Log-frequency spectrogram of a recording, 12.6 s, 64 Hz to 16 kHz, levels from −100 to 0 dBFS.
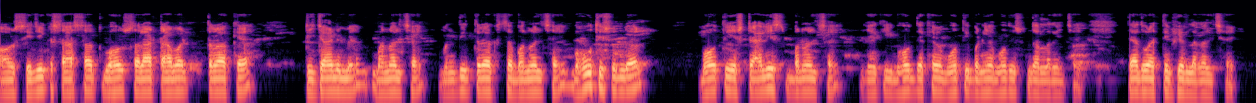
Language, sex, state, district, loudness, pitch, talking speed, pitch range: Maithili, male, Bihar, Samastipur, -17 LUFS, 120 Hz, 225 wpm, 115-125 Hz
